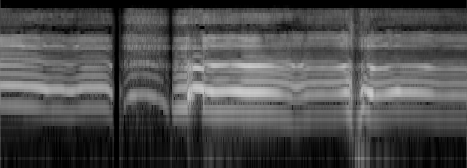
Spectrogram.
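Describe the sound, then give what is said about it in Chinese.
A child cries in a high, sustained wailing voice that wavers in pitch, broken by a few brief catches of breath, loud and unaccompanied. “小朋友，你为什么哭啊？”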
